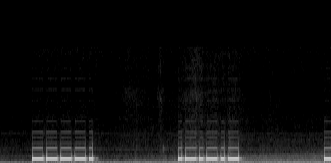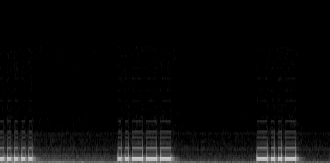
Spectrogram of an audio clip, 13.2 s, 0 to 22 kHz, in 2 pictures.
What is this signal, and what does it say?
Morse code, heard as a keyed tone, about 17 wpm, spaced as for 5 wpm, 710 Hz. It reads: 9.62X
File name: CW-Online-Kurs / Anfänger / Lektion 017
